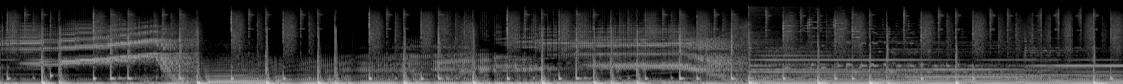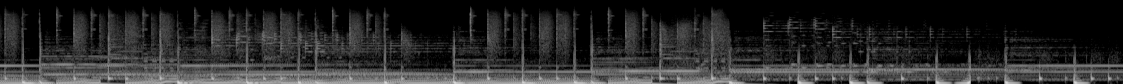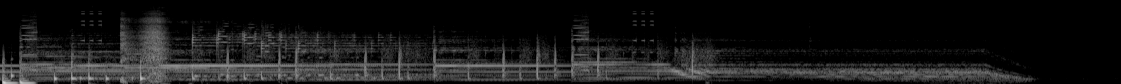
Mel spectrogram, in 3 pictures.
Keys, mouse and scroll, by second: 0.1 scroll up 2, 3.3 scroll up 2, 5.5 scroll down 2, 6.5 ctrl+scroll up 2, 8.0 ctrl+scroll down 2, 9.1 ctrl+scroll down 2, 9.7 ctrl+scroll up 2, 10.8 ctrl+scroll up 2, 11.8 ctrl+scroll down 2, 20.1 ctrl+scroll down 2, 20.9-21.5 ctrl+scroll up 3, 21.7-22.0 scroll down 2, 22.6 scroll down 2, 24.3-24.8 ctrl+scroll up 2, 25.2 ctrl+scroll down 2, 25.6-26.0 ctrl+scroll up 1, 26.0 ctrl+scroll down 1, 26.8-27.1 ctrl+scroll down 1, 27.8 ctrl+scroll down 1, 28.8-29.4 scroll up 2, 30.7 ctrl+scroll down 2, 31.0-31.3 ctrl+scroll up 2.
